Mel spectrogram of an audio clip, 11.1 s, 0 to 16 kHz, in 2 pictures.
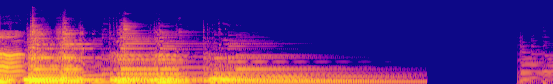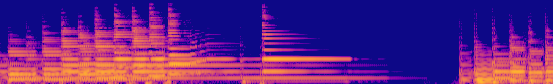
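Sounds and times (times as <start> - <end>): acoustic guitar plucked notes: 0.0 - 4.3, 5.2 - 9.4, 10.2 - 11.0.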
